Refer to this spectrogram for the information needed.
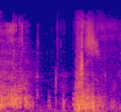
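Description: A pet dog that is not enjoying himself growls low and rough, then lets out a louder, harsher burst like a bark, with no talking over it.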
